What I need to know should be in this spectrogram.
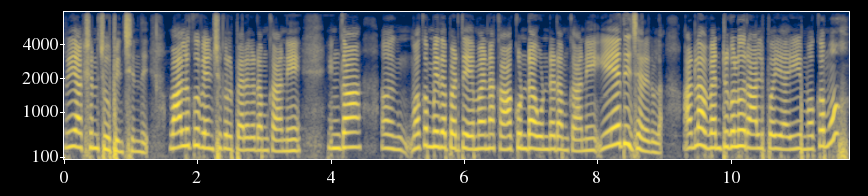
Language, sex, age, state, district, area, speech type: Telugu, female, 45-60, Andhra Pradesh, Sri Balaji, urban, spontaneous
